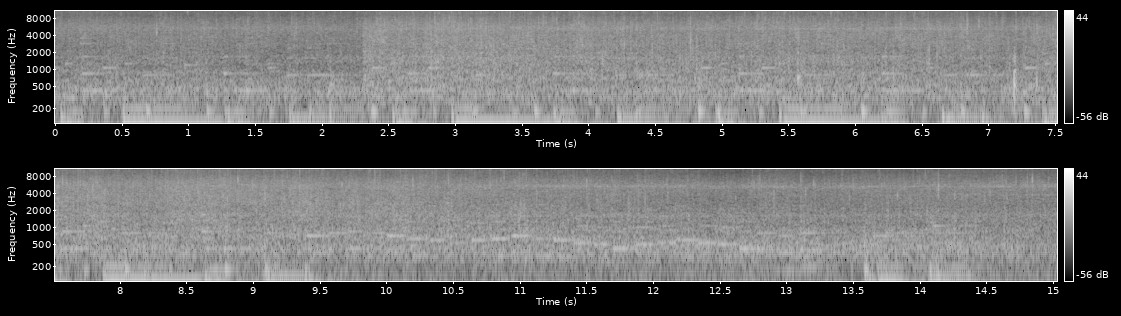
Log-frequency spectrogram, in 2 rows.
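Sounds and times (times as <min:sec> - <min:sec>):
background music with bass line: 0:00.0 - 0:10.1, 0:13.6 - 0:14.6
hot oil sizzling: 0:00.0 - 0:15.0.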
